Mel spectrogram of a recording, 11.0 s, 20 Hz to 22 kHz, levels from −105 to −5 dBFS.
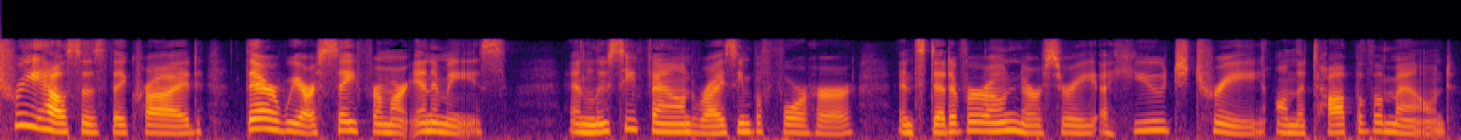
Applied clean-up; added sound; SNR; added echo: none; none; none; none.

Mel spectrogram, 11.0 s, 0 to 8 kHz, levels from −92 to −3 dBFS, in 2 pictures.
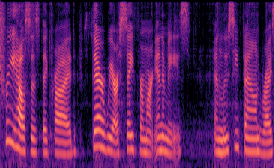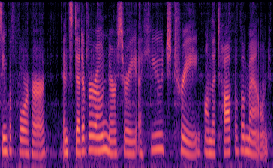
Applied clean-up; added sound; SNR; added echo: neural separator model SepFormer DNS4.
